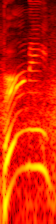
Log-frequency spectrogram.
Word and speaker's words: Boerne: Some amazingly beautiful buildings here in downtown Bernie spelled like this by the way and seemingly full of statues.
